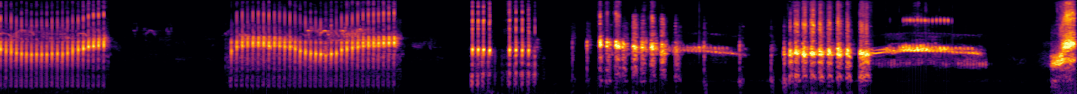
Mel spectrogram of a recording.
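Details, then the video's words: Baillon's crake giving dry, frog-like rattles: two long rattling bursts of about a second each, then shorter stuttering rattles and clicks. "Baillon's Crake Bird Sound"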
